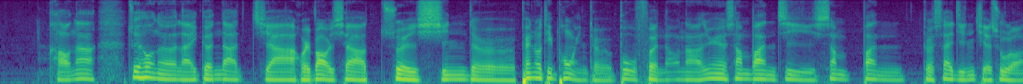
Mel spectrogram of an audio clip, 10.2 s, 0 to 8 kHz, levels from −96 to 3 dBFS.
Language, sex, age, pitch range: Chinese, male, 20-39, 95-120 Hz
